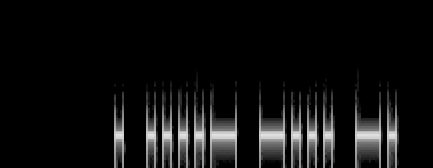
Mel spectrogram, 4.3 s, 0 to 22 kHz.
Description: Morse code, heard as a keyed tone, about 15 wpm, 700 Hz. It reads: E4BN
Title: All Cut Numbers - 4-Digit 15wpm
